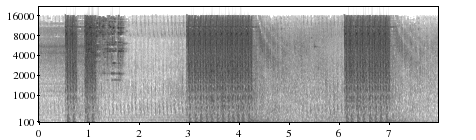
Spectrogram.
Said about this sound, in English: Machine gun.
